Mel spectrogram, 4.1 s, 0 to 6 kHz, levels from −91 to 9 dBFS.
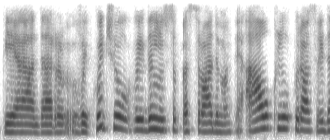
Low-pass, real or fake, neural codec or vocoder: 5.4 kHz; fake; codec, 16 kHz, 2 kbps, FreqCodec, smaller model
